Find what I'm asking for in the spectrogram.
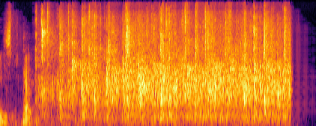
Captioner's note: applause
